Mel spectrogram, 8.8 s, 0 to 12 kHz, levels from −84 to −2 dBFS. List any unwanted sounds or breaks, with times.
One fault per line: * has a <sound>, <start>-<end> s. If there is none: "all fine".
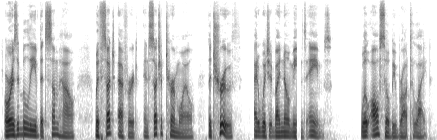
* has a dropout, 5.9-6.0 s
